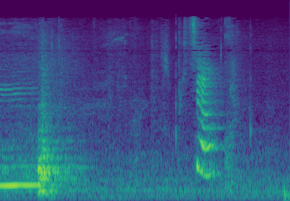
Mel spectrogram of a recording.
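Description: A young girl's voice holding one long sung note that stops just after the start. About a second and a half in comes one short, high vocal sound that dips and then rises in pitch.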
